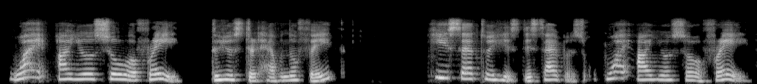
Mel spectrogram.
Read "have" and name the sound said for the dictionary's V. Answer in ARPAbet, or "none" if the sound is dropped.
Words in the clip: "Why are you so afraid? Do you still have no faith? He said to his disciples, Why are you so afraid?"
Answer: V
